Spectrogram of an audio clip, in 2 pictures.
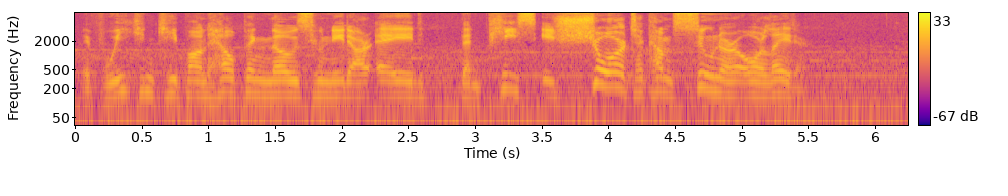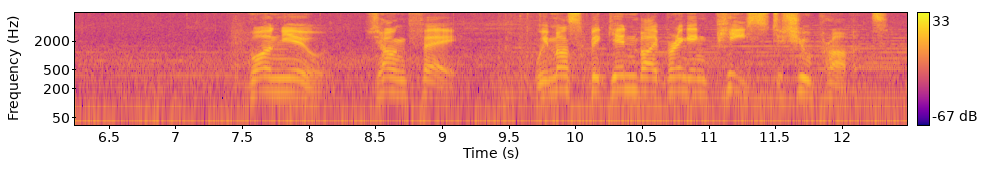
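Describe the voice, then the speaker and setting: A humble lord talks in a fairly high pitch. He is earnest and formal, a high-minded game hero with music clearly underneath. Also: expressive, unhurried. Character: noble, humble, idealistic warlord of ancient China. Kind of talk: video game dramatic acting.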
